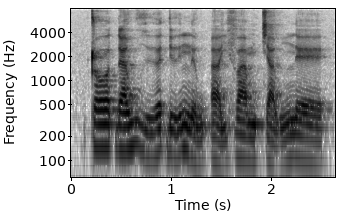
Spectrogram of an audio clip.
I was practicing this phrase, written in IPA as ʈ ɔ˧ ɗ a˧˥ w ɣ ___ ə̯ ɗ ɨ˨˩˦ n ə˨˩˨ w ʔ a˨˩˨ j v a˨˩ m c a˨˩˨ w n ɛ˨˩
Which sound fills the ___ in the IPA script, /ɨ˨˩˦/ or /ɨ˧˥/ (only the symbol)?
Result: ɨ˨˩˦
